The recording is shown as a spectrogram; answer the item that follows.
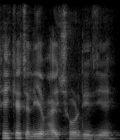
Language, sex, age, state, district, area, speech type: Hindi, male, 18-30, Uttar Pradesh, Jaunpur, rural, spontaneous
